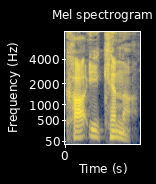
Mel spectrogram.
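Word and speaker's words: ka ʻikena: You want to make sure you get that glottal stopping of the sound on ikena, ka ikena. You don't want to say ka ikena, because then you would be dropping the okina, ka ikena, and it might have a different meaning.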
